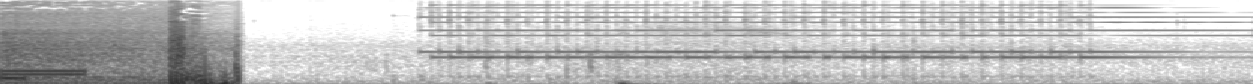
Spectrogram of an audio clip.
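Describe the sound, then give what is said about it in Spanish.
A telephone rings with an incoming call on a call-in line: one sustained bell ring of bright, steady high tones lasting about two seconds over a low background rumble, with no talk. “Ahí está la primera llamada.”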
